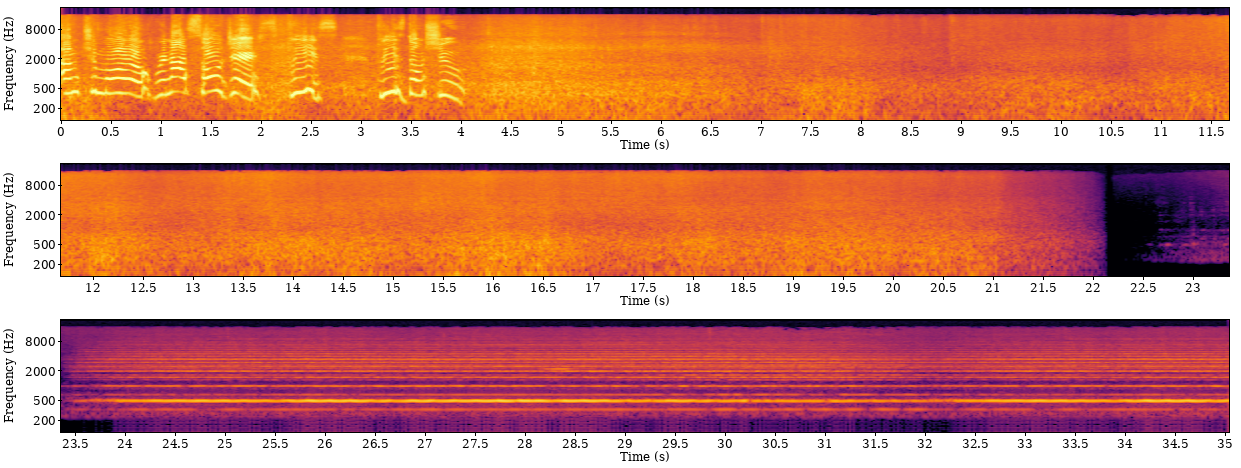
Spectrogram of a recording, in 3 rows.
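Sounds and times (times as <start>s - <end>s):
wind buffeting microphone: 0.0s - 21.6s
surf washing on sand: 0.0s - 21.8s.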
